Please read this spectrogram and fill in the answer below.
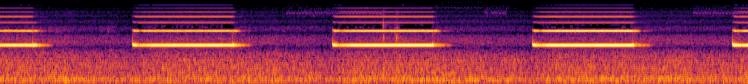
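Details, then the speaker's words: Home server with LSI RAID controller after failed drive replaced, before rebuild started: shrill two-tone beep about one second on, one second off, repeating steadily; RAID degraded array alarm. "And as you can hear, the alarm is once again going off. But, uh, that makes sense since I have not yet told it to rebuild itself."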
